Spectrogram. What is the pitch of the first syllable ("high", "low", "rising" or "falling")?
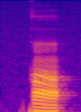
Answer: low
